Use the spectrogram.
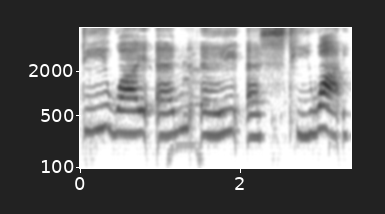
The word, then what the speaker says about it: dynasty: like this looks like d y n a s t y and it is pronounced die like someone's dying Miss like N US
